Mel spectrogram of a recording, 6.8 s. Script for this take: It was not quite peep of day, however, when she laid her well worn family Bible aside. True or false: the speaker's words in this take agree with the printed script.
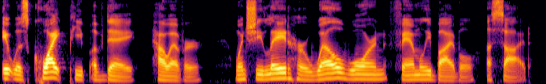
false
